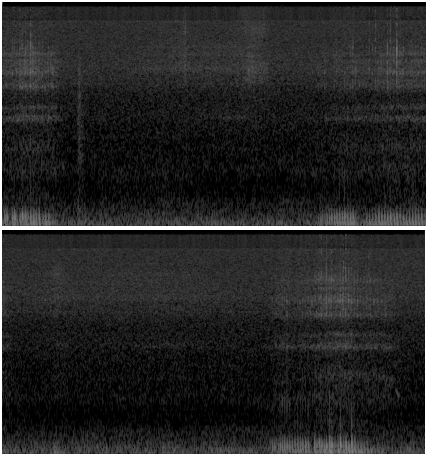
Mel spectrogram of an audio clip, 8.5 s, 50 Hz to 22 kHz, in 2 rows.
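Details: Low, rumbling, irregular snores at about 17 a minute with a snorting, congested quality, occurring after dirt got into the nose while digging; snoring.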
